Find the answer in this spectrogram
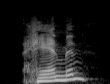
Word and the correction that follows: Hardman: Is that how you say his name? – Hardman. – Oh, I looked. That's an R.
